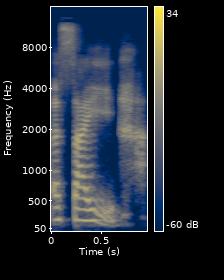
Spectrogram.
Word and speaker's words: acai: I would like to ask you about, I know, I would like to ask you about acai.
